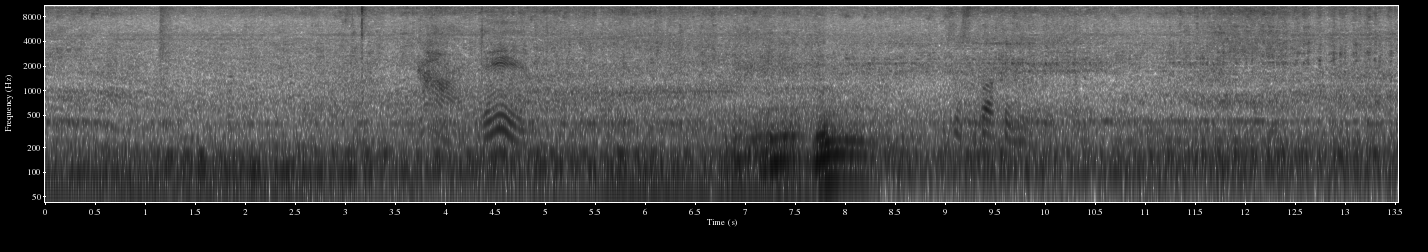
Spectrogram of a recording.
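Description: A 1,000-horsepower Shelby Super Snake idles at a large car meet with a deep, steady rumble and a brief swell of revving, while people talk close by over it.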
